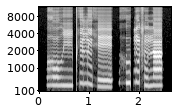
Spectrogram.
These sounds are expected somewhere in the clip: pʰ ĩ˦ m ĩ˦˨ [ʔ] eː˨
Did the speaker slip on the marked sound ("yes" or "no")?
yes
